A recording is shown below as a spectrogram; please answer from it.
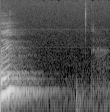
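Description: A man's word trails off, then a marker tip makes a few faint clicks against a whiteboard as it writes, about a second and a half in.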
